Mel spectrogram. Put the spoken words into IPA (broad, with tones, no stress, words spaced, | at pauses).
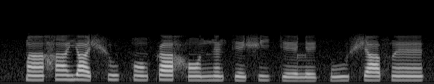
k͡pã˧hã˦ja˦˨ ʃu˧ kɔ̃˧ka˦hɔ̃˧ nɛ̃˧ke˨ ʃi˧ke˨le˨ k͡pu˨˦ ʃa˦fɛ̃˦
